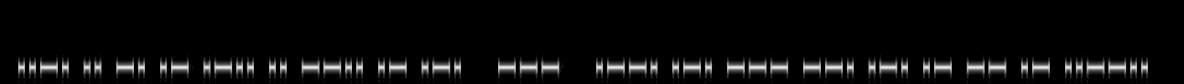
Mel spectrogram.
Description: Morse code, heard as a keyed tone, about 23 wpm, 800 Hz. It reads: FINALIZAR O PROGRAMA?
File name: audios / portugais / portugais texte en clair 2 vitesse 22 mots minutes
